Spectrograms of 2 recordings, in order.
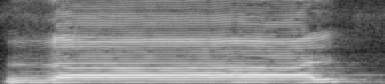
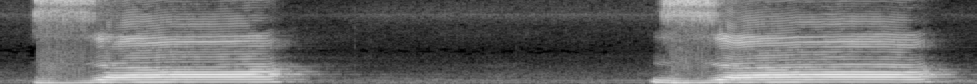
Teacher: ذال اور زا میں فرق، ذال کو جو ہے وہ نرمی سے ادا کرنا ہے اور زا کو سیٹی کی آواز سے۔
